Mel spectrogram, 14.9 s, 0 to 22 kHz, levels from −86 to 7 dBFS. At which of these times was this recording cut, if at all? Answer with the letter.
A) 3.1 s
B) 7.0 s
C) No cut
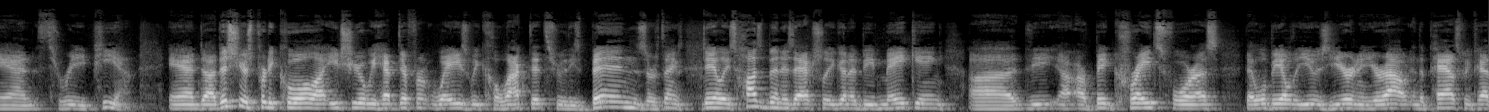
B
